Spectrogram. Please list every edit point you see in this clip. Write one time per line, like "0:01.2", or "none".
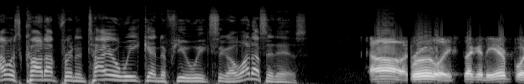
0:02.6
0:04.1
